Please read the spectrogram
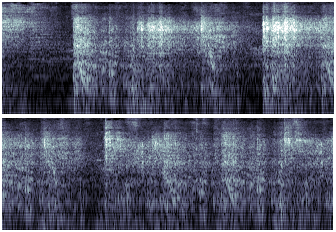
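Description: Slot machine's bonus-win sound effects: booming hits over electronic jingle sounds, the biggest about a second in, just past three seconds and past five seconds, as the collected prize values are added to the win total.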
